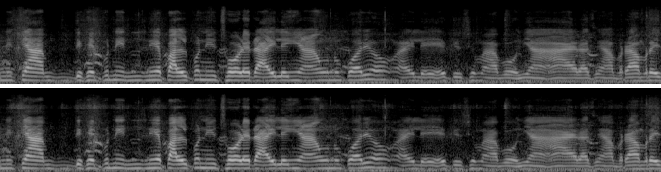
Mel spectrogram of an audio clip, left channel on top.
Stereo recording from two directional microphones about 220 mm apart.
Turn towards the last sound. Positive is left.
turn(degrees=10)  # may be behind; listen again after turning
